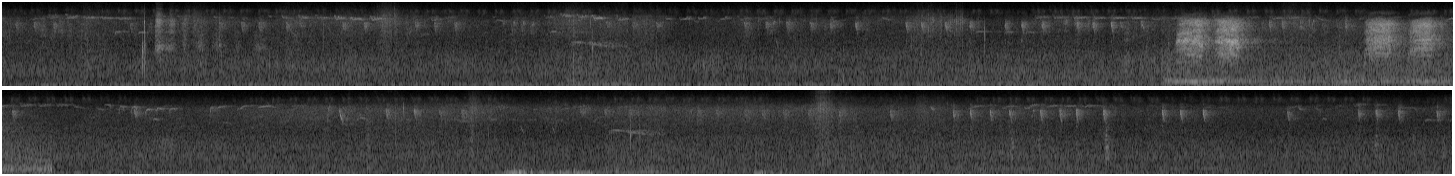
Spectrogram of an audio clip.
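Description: Woodland ambience of birds chirping and calling, with rapid high chirps throughout and two louder bursts near the middle.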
